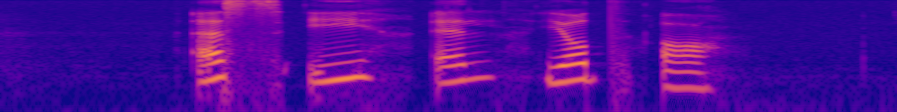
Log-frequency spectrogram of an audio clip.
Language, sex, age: Norwegian, female, 30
